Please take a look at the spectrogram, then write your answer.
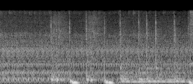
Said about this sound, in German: was schnurrt da so wie ein Kätzli? Hat das ist unser neuer Kompressor vom Renner. Renner? Ja, kennst du den noch nicht? Der ist doch aus dem Ländle. Das ist der Kompressorenhersteller für Industrie und Handwerk.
